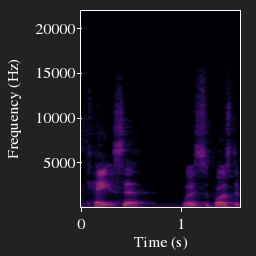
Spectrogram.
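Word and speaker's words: Cait Sith: So it's not Katshi or whatever the actual Irish Gaelic pronunciation is. It's just Kate Sith. No, it's not. It's Kate Sith.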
